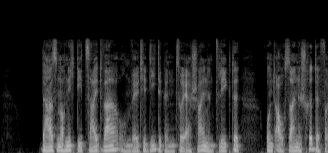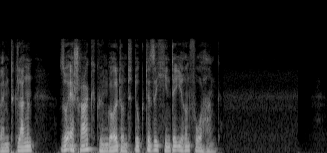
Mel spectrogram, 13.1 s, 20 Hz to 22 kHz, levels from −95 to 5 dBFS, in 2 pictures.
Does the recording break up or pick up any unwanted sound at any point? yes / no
no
